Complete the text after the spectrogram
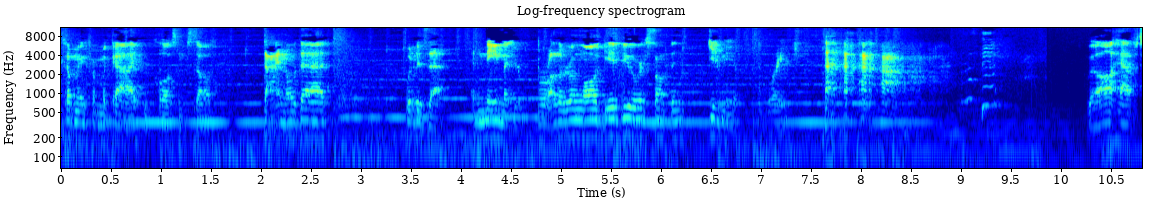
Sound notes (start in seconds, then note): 7.6 evil laugh; 9.1 laughs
